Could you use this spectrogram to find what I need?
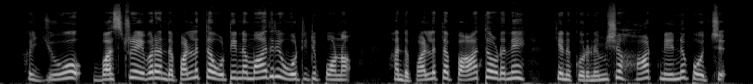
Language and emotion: Tamil, fearful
